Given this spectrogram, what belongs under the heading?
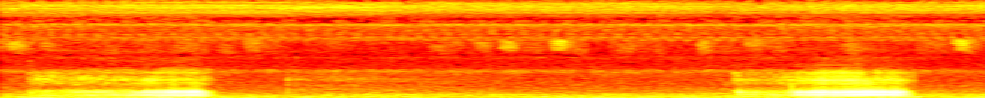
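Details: Snoring from a sleeping dog: two drawn-out, buzzing breaths that rise in pitch, with a steady insect-like hum in the background.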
